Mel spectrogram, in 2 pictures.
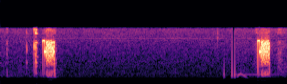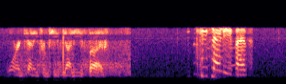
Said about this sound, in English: I'm dropping tones now.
